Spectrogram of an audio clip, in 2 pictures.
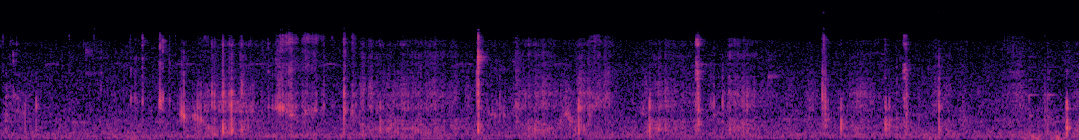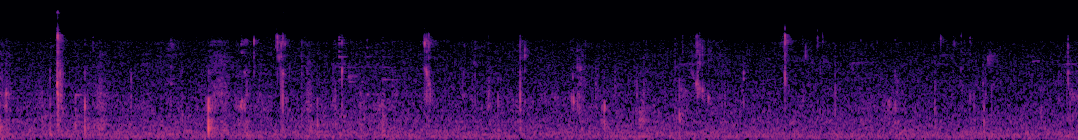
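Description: Close-up chewing of a crunchy chocolate cream sandwich biscuit: many short, sharp crunches, busiest in the first half and sparser toward the end.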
